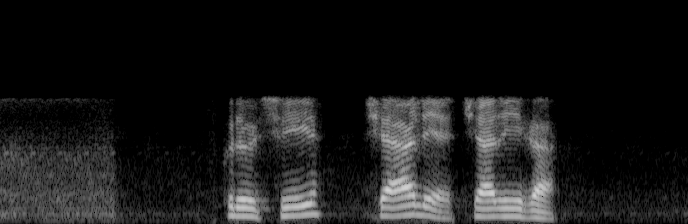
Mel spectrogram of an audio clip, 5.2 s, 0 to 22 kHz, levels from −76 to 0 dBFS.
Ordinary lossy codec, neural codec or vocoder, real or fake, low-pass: Opus, 32 kbps; codec, 16 kHz, 1.1 kbps, Voila-Tokenizer; fake; 3.6 kHz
